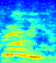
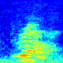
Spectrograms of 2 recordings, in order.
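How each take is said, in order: First: It is said with an extra 'ee' sound. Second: It is said without the extra 'ee' sound. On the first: The speaker calls it wrong. "It's not brilliant" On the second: The speaker calls it right. "There's not that second eye there"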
